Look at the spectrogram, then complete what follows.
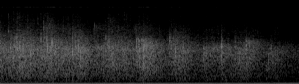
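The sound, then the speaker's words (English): A church audience applauding the singers and actors: dense, steady clapping from many hands that holds fairly even in volume for the whole stretch, with no voices rising above it. “A bigger hand clap for the singers.”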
